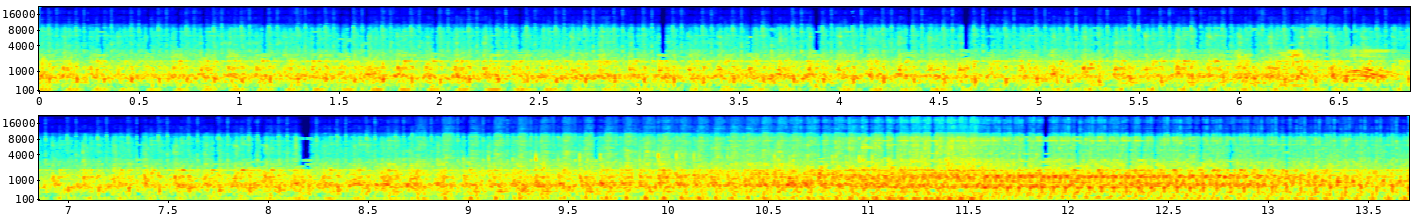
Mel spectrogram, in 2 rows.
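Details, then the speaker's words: Renault single-cylinder marine diesel revived after about 20 years in a shed, with fuel now through the pump and throttle all the way down. Loud, even chugging of about three beats a second with an open-exhaust bark. Won't shut off without starving the air. Normal running. "that's more like it there's only one problem i can't shut it off i gotta starve it for air"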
